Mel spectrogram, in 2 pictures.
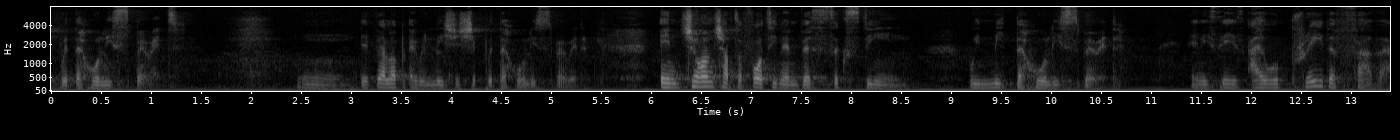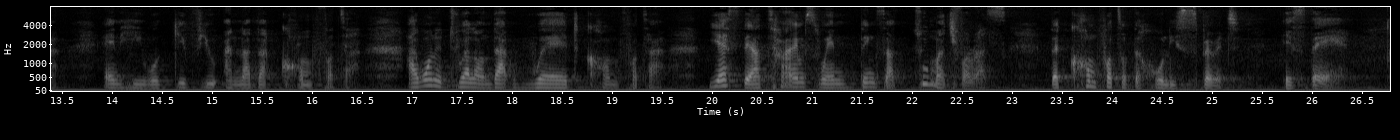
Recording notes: at The Fountain of Life Cathedral, Women In Ministry Conference 2023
